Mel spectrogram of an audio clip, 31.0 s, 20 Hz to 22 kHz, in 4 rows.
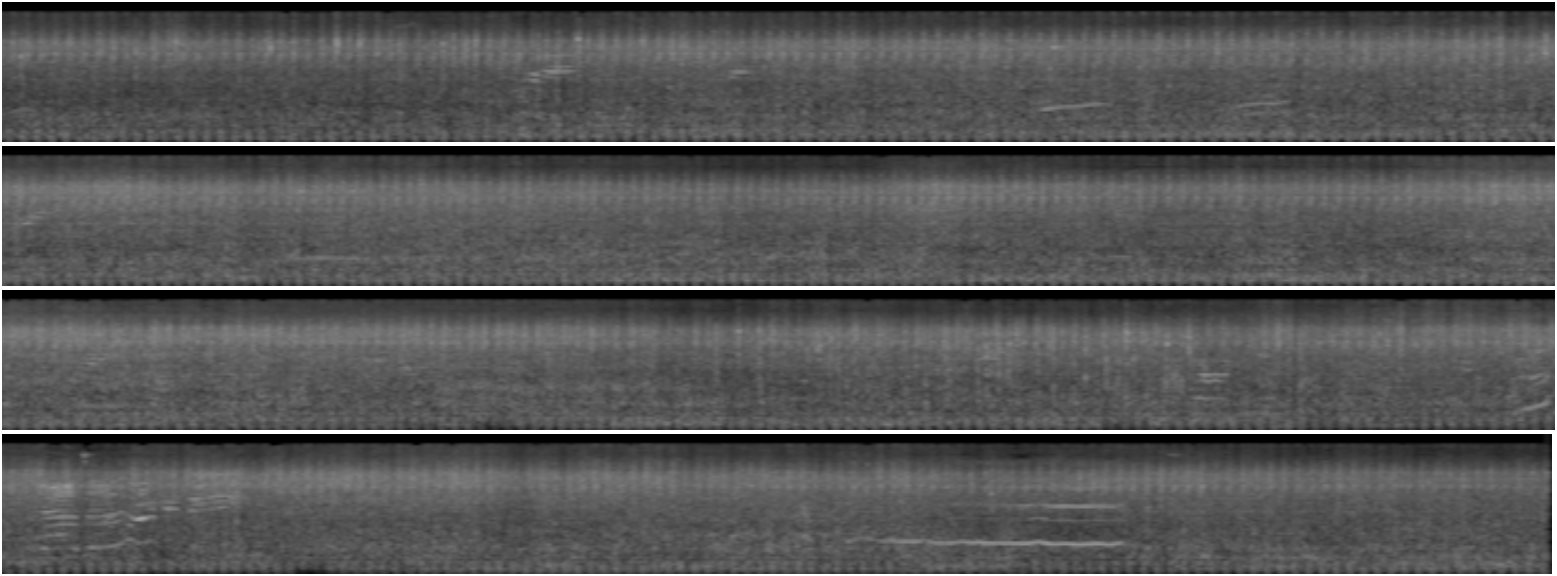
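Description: Miniature 7½-inch gauge train running, its riding cars giving a steady, rapid rattle on the track.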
